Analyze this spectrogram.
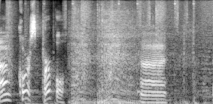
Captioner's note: motor revs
